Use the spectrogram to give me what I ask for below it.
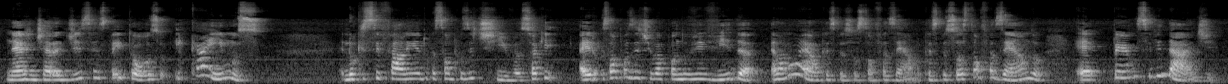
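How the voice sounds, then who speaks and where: Sleep-consultant woman, thirties, firm and emphatic, slightly gravelly, roomy sound. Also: fairly high pitch, expressive, slight background noise. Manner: firm, emphatic, talks in quick asides. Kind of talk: casual talk to camera.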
